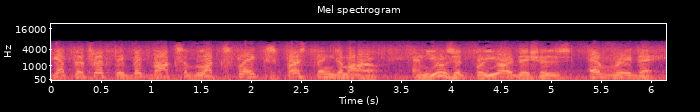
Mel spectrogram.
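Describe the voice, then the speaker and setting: Lively male announcer on noisy vintage radio. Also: mid-range voice, normal speed. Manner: polished, persuasive sales delivery. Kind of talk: 1940s radio advertising and announcing. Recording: muffled, noisy 1940s radio broadcast.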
